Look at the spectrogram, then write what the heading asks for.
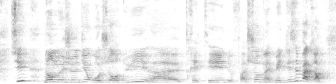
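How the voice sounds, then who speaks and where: Over noticeable background noise, a woman talks at a very fast pace in a high pitch, animated in tone and with lively intonation. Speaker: comedian. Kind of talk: stand-up.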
